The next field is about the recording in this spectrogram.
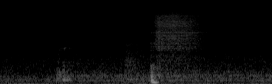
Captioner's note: laughing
